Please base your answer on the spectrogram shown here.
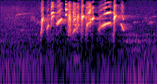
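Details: A European goldfinch sings one brisk phrase of high, liquid twitters and rapid slurred chirps lasting just over a second, crisp against a quiet background.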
